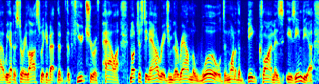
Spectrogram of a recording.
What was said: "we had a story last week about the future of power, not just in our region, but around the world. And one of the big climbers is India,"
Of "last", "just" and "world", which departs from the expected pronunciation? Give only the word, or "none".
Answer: none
